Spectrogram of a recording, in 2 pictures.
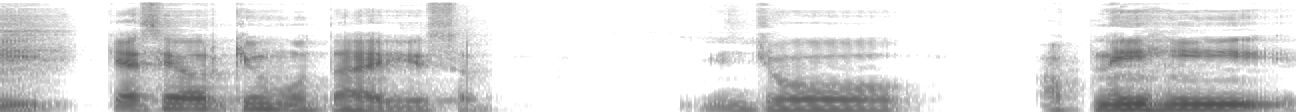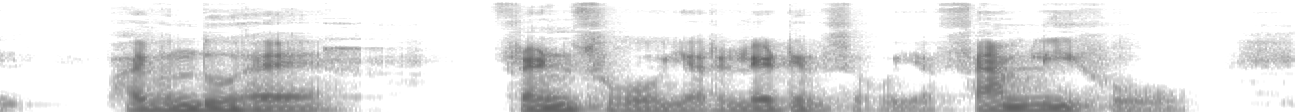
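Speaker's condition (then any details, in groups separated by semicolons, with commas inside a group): No condition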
